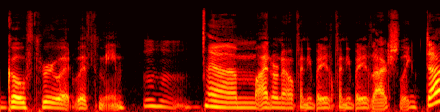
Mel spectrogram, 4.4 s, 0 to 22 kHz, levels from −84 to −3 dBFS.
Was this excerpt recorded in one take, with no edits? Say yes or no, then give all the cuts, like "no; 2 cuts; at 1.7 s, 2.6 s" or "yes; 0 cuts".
no; 1 cut; at 3.3 s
